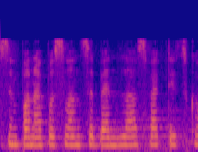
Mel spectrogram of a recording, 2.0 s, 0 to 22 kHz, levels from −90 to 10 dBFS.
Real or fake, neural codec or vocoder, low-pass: fake; codec, 16 kHz, 0.4 kbps, LongCat-Audio-Codec; 7.2 kHz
